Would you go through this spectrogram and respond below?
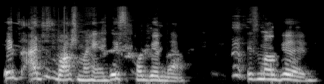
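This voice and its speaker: A middle-aged woman with an American accent, chatting casually and telling animated stories with acted-out quotes. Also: medium pitch, moderate pace. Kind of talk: casual chat, anecdotes.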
